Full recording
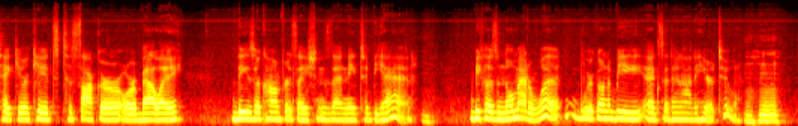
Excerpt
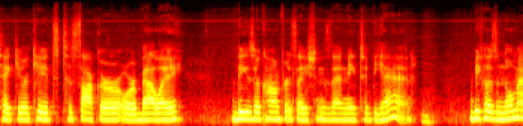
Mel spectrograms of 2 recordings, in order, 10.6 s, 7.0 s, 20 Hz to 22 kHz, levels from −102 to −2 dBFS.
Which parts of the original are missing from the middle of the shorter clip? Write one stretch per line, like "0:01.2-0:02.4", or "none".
none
